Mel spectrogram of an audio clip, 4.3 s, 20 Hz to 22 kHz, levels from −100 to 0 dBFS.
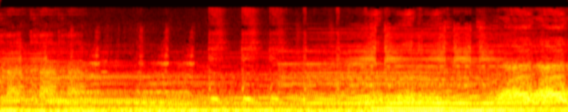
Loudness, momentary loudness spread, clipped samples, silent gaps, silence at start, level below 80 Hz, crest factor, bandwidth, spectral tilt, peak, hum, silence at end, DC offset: -21 LUFS; 6 LU; under 0.1%; none; 0 s; -26 dBFS; 14 dB; 15.5 kHz; -8.5 dB/octave; -6 dBFS; none; 0 s; under 0.1%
